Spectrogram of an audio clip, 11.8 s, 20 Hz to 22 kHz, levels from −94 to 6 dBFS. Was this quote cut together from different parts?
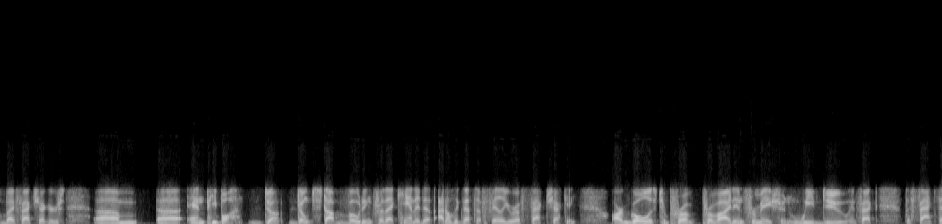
no; 0 cuts

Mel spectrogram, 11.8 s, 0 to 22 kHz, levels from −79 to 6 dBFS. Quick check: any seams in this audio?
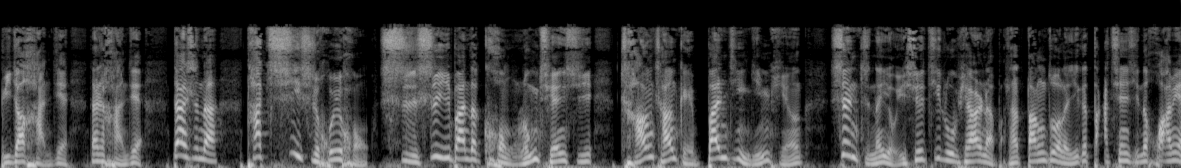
yes; 1 cut; at 3.7 s

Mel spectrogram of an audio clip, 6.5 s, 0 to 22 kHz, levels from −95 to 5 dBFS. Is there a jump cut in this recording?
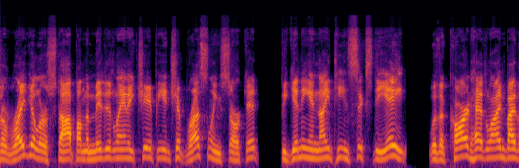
no; 0 cuts

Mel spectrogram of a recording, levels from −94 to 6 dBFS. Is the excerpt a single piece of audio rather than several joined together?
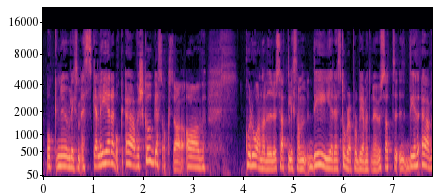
no; 3 cuts; at 1.4 s, 5.9 s, 6.5 s

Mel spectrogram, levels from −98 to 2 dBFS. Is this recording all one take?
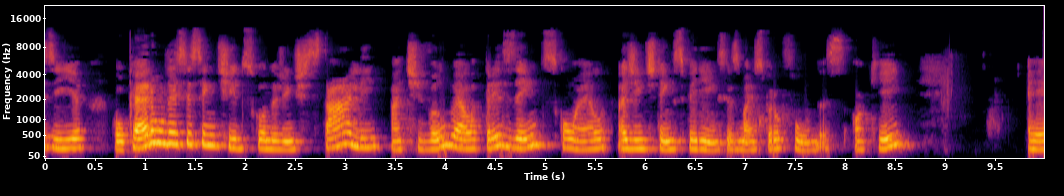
no; 1 cut; at 5.7 s

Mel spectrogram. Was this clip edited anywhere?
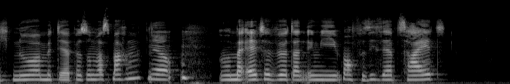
yes; 3 cuts; at 2.1 s, 3.4 s, 3.9 s

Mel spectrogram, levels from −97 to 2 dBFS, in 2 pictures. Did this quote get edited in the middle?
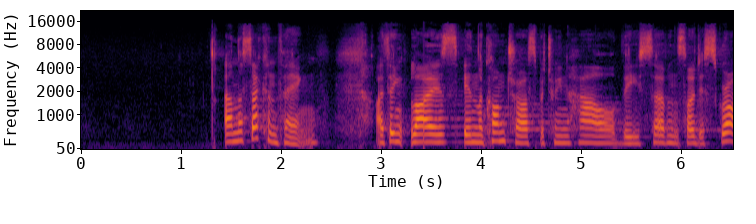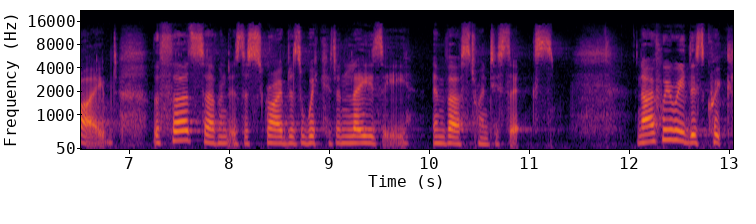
no; 0 cuts

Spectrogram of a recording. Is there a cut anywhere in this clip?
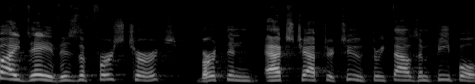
yes; 1 cut; at 2.6 s

